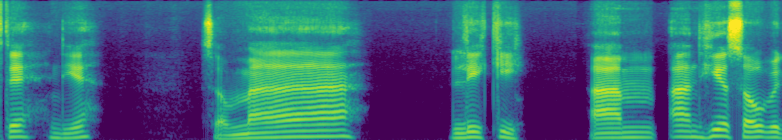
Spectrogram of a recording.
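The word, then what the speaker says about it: مَالِكِ: So m leaky.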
